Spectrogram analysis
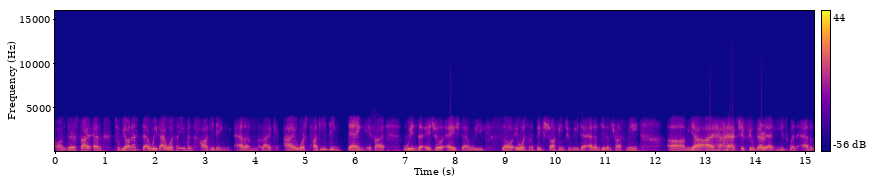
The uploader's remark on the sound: Phone Interview.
